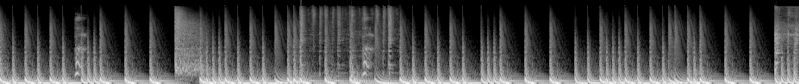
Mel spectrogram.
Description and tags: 240bpm sc
a very simple hardcore loop done in hammerhead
